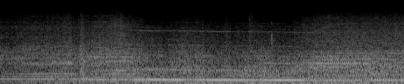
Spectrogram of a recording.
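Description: McLaren 720S GT3 racing engine in Assetto Corsa Competizione at Suzuka, a steady loud drone with a sustained tonal hum that holds level throughout, without talk.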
